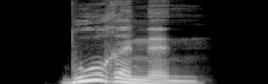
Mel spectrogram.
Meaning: plural of Burin
- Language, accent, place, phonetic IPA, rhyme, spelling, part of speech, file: German, Germany, Berlin, [ˈbuːʁɪnən], -uːʁɪnən, Burinnen, noun, De-Burinnen.ogg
